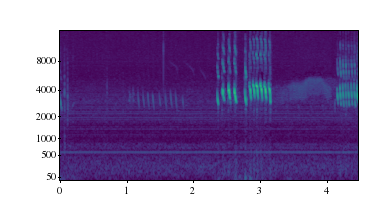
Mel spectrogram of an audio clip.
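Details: European greenfinch song recorded as a song lesson: after quiet faint notes, loud rapid trilled bursts of chirps, then a soft nasal wheeze and another trill at the end.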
